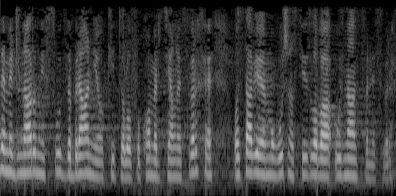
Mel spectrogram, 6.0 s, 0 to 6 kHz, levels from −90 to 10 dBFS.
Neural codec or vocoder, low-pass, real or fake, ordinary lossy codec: none; 5.4 kHz; real; none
